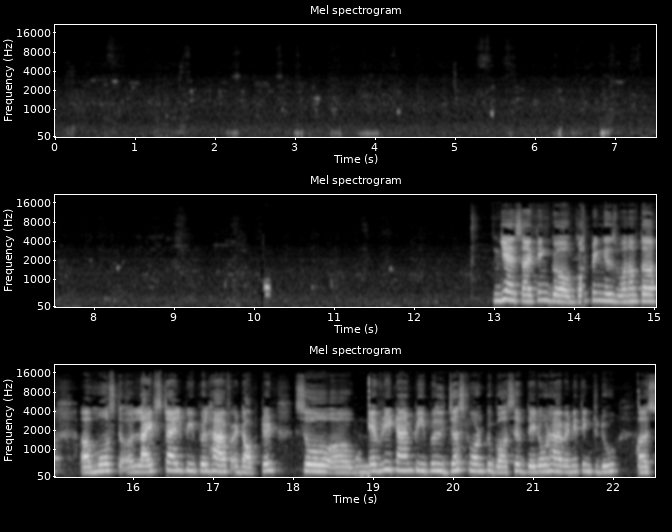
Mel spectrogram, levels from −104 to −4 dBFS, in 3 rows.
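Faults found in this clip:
Damaged data in a compressed stream. Short glitches, each about 50 to 80 ms, at 4.93–5.00, 10.05–10.12, 14.05–14.13 (after "I think uh"), 18.90–18.95 and 22.26–22.33 s. Decoder loses frame sync.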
